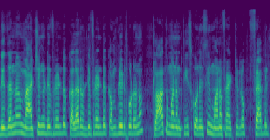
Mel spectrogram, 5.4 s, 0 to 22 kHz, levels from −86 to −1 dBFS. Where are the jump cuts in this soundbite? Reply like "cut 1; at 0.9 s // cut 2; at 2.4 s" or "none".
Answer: cut 1; at 3.1 s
